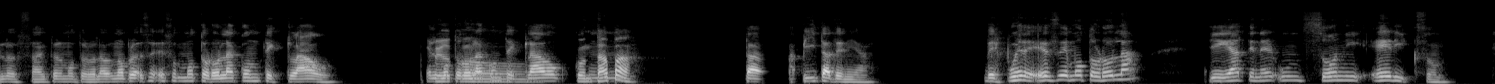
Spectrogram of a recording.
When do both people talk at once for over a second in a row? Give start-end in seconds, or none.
4.3-6.4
